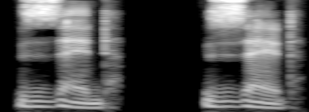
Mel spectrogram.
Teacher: Es como una S con voz.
